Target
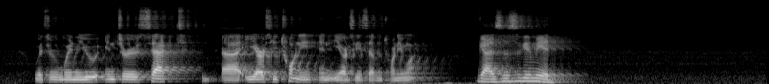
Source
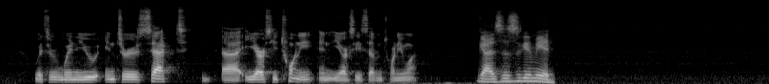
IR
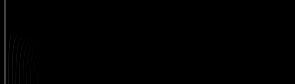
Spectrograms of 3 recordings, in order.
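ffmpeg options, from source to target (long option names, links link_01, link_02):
-af "asuperstop=centerf=4700:order=8:qfactor=2.6,aecho=1:1:80|160|240|320|400:0.178|0.0925|0.0481|0.025|0.013,volume=3dB"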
